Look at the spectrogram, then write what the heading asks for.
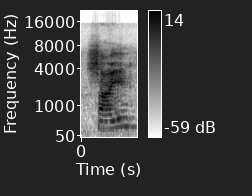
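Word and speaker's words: sign: आए तो जी साइलेंट जब भी जी के बाद एन आए किसी शब्द में तो आपका जी साइलेंट होगा डिजाइनर साइन असाइनमेंट इस शब्द में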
